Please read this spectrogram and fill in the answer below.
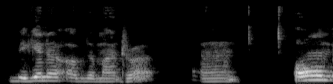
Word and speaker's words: om: Um om is one syllable uh and is constructed together three letters a u and ma a ma put together is.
